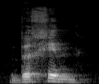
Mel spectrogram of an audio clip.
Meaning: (noun) start, beginning; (verb) inflection of beginnen: 1. first-person singular present indicative 2. second-person singular present indicative 3. imperative
- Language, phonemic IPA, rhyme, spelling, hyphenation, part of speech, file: Dutch, /bəˈɣɪn/, -ɪn, begin, be‧gin, noun / verb, Nl-begin.ogg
